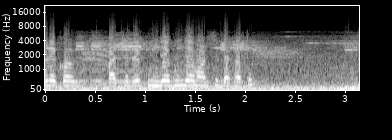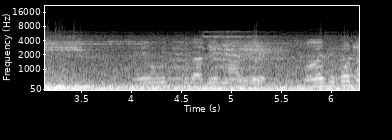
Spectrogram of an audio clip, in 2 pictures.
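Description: Street traffic making a steady low rumble, with voices talking over it.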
